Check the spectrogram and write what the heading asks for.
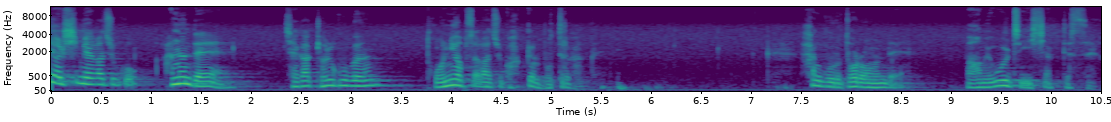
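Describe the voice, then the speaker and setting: Animated Gyeongsang-accented preacher man. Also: a little high, gravelly, a little hiss or hum. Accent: Gyeongsang Korean. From Gyeongsang region, Korea. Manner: animated storytelling, swings between loud exclamations and hushed asides. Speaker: guest preacher. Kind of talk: sermon with personal testimony. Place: church sanctuary. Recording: church hall with long reverb.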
